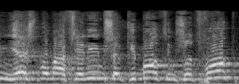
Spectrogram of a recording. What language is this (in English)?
Hebrew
